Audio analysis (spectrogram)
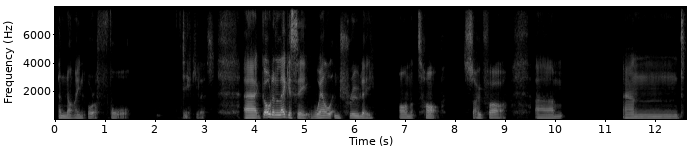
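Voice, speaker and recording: A hoarse man giving casual, sweary commentary while playing a football management game. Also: mid-range voice. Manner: swears freely, muttering asides while playing. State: hoarse, voice going. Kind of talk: casual live gaming commentary.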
